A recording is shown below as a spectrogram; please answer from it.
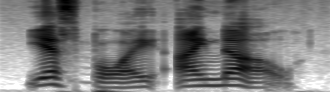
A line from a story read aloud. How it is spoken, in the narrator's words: answered me curtly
